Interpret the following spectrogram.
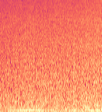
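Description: Steady background hiss with a faint low hum underneath; no distinct events.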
